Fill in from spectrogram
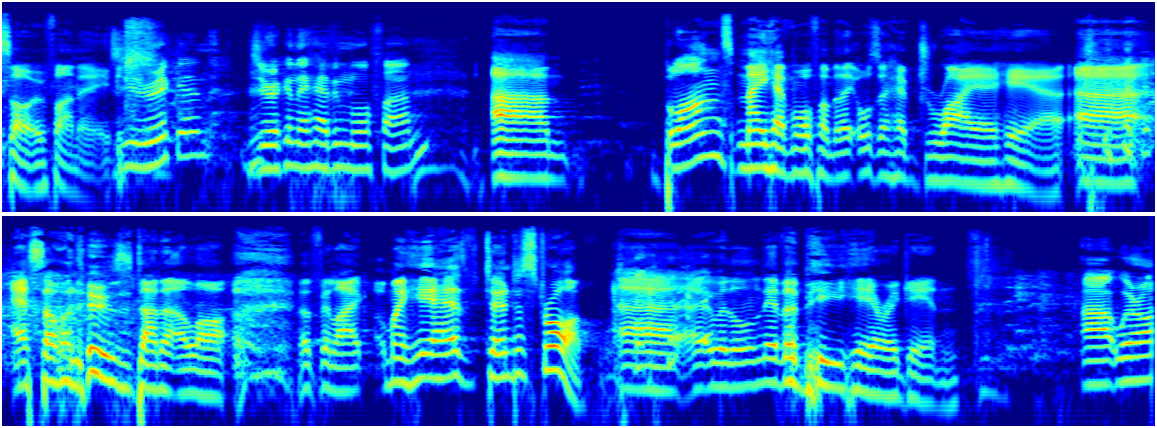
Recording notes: LIVE from Auckland’s Basement Theatre in front of a sold-out audience.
